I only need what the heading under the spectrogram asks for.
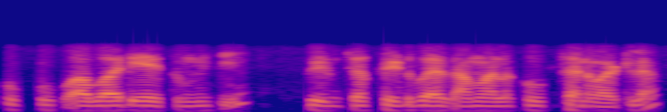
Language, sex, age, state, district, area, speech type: Marathi, male, 18-30, Maharashtra, Gadchiroli, rural, conversation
